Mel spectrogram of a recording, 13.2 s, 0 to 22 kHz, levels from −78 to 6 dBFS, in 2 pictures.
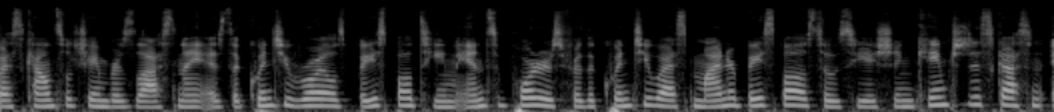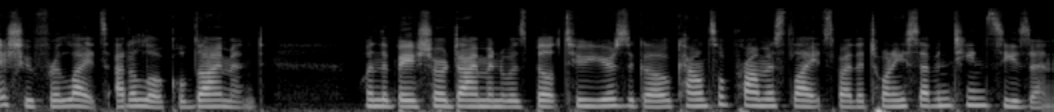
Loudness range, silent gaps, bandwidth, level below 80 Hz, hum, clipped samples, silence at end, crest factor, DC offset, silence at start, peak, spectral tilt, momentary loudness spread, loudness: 2 LU; none; 16.5 kHz; -42 dBFS; none; under 0.1%; 0 s; 16 dB; under 0.1%; 0 s; -12 dBFS; -4 dB/octave; 5 LU; -29 LUFS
